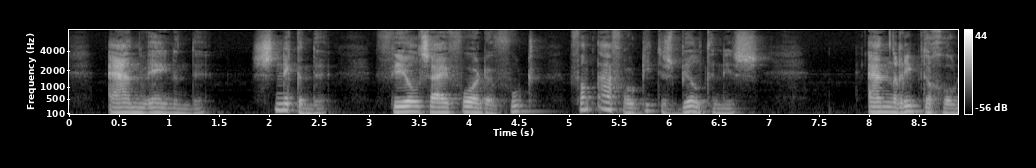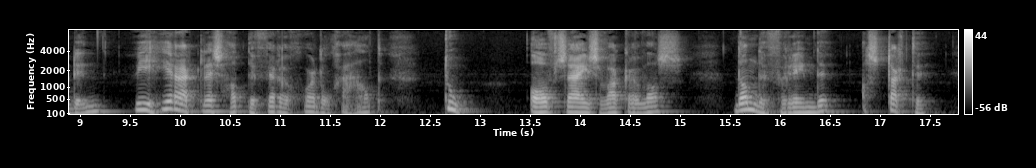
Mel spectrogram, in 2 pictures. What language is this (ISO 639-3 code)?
nld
